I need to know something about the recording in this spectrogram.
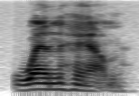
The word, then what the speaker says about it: Wenham: that's Wenham.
